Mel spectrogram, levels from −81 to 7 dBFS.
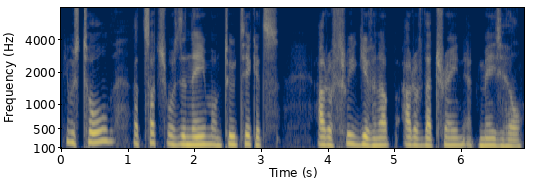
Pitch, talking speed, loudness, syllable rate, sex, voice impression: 165 Hz, 200 wpm, -17 LUFS, 4.2 syllables/s, male, masculine, slightly middle-aged, relaxed, slightly weak, slightly muffled, calm, slightly friendly, modest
